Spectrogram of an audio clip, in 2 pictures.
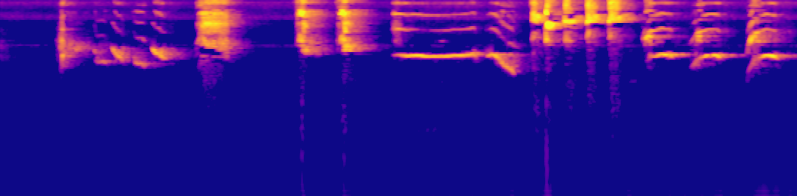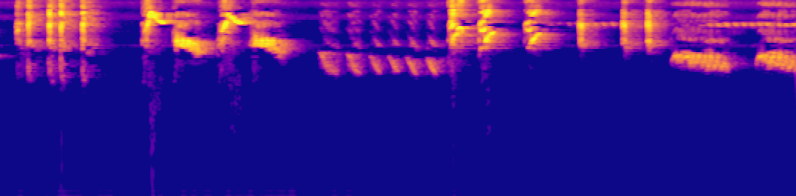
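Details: Mangrove blue flycatcher in full energetic song, intended to prompt other flycatchers to sing along; long rich sequence of sweet whistles, rapid twittering trills and sharp notes, constantly changing pitch, nearly continuous.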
